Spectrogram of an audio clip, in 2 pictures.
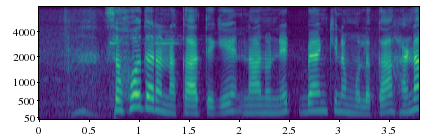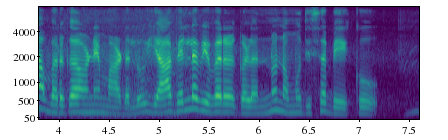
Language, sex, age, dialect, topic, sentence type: Kannada, female, 41-45, Mysore Kannada, banking, question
